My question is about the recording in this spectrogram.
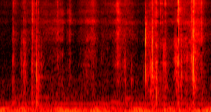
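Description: Plastic zip-top bag being handled in the hands: light crinkling and a run of small clicks, thickest near the end.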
